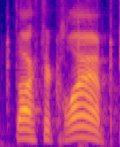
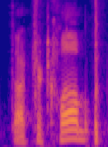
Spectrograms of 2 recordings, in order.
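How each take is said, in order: First: Clamp called out loud with a clear a vowel; loud self-correction. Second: Clump read with an uh vowel, a questioning rise; tentatively sounding out Clump with a short uh; misreading the name. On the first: Correcting his misread of the scientist's name, loud. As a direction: fix the name, Clamp with a flat a, emphatic. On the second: Reading the name off the screen, wrong Clump. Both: Shown as a demonstration.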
